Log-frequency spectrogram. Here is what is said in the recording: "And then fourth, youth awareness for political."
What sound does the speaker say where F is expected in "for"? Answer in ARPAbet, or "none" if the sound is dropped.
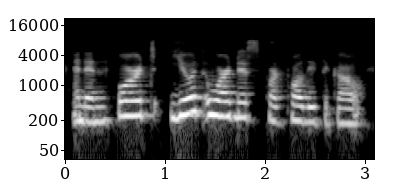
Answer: P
